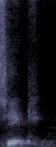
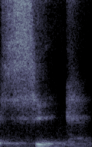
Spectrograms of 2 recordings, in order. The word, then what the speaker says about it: Sikh: In English, we usually say Sikh, like S-E-E-K, Sikh, right? I'm aware that that's not the correct way to say it. I'm aware it's not the way that Sikhs say it. I'm aware it's not the way they say it in India, but I'm not in India.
